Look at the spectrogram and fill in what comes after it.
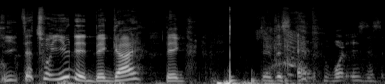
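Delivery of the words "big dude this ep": ordinary delivery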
